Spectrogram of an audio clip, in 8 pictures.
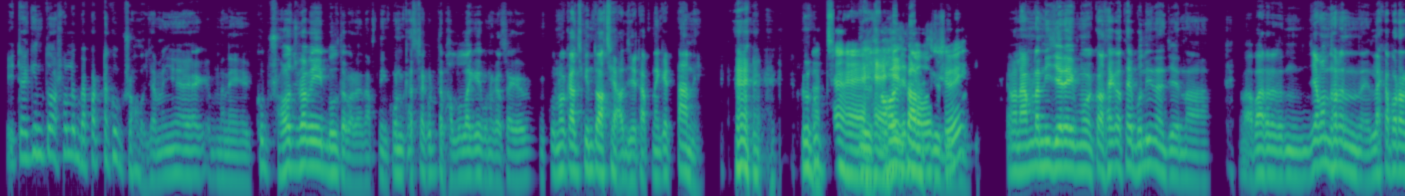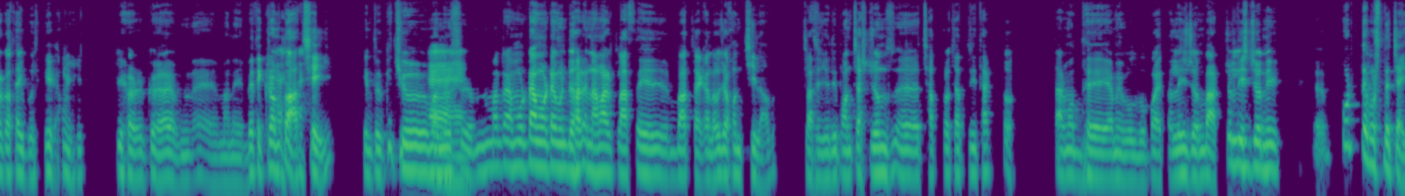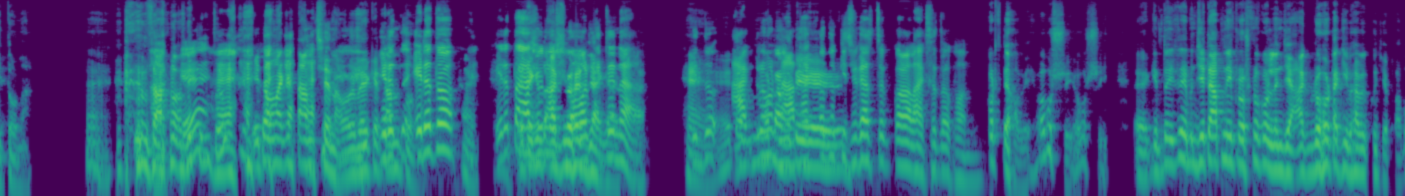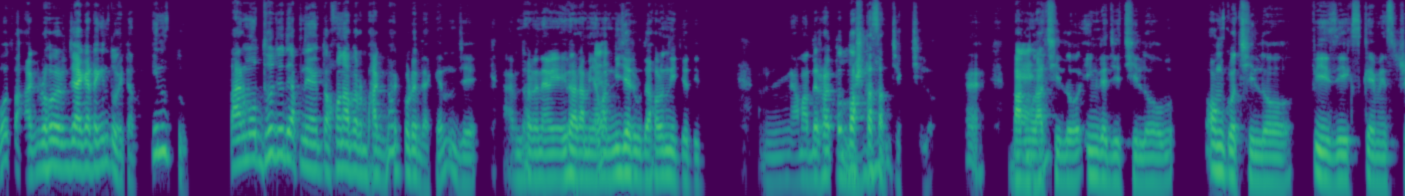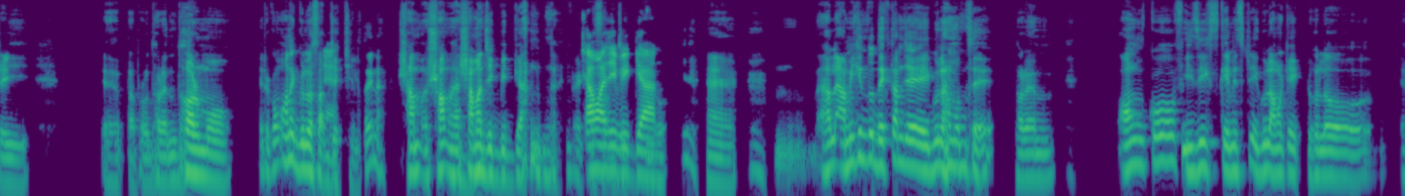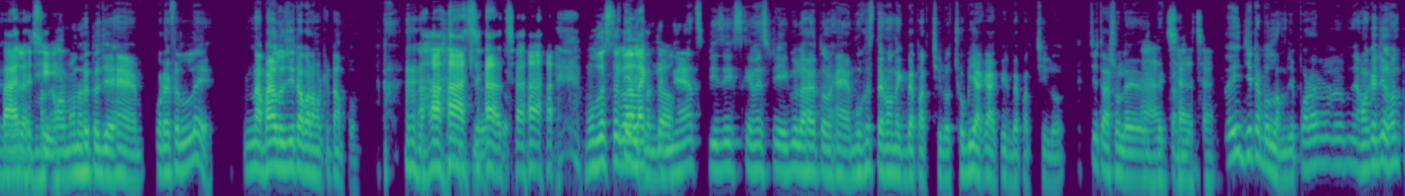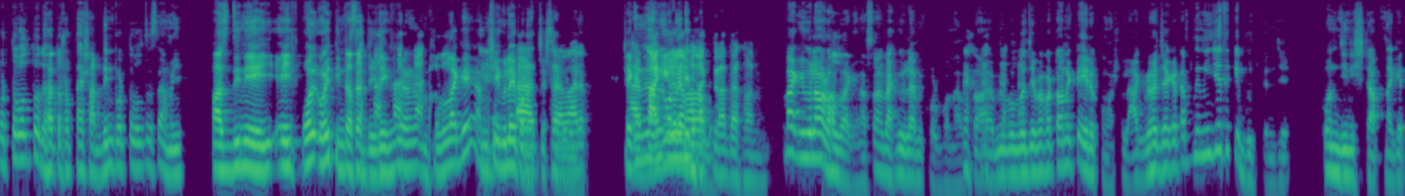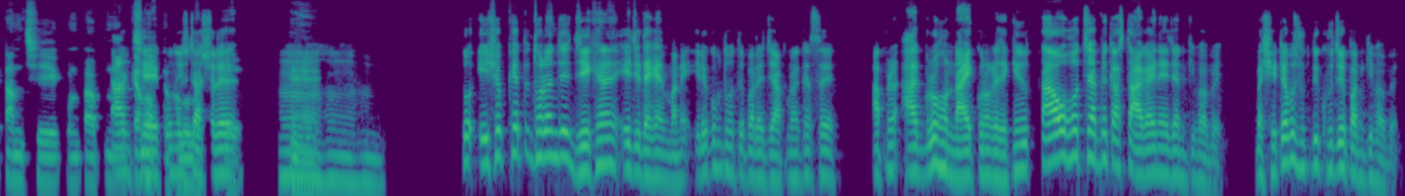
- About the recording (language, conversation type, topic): Bengali, podcast, নিজের শক্তি ও আগ্রহ কীভাবে খুঁজে পাবেন?
- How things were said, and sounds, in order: laughing while speaking: "হ্যাঁ, হ্যাঁ এটা তো অবশ্যই"; laughing while speaking: "হ্যাঁ, খুব যে সহজভাবে যদি বলি"; laughing while speaking: "বলি আমি"; unintelligible speech; chuckle; scoff; chuckle; giggle; laughing while speaking: "তার মানে কিন্তু এটা ওনাকে … আগ্রহের জায়গা একটা"; laughing while speaking: "হ্যাঁ এটা তো এটা তো এটা তো আসলে সবার ক্ষেত্রে না"; scoff; "'সামাজিক" said as "সামজি"; scoff; scoff; laugh; unintelligible speech; laugh; laughing while speaking: "আচ্ছা, আচ্ছা, মুখস্থ করা লাগতো"; unintelligible speech; laugh; laugh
